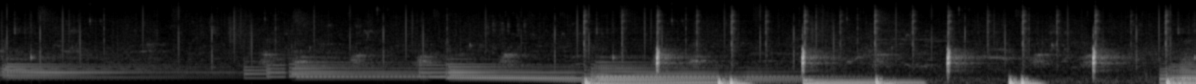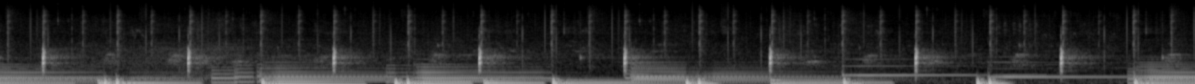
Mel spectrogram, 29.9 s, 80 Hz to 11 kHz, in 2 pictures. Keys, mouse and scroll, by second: 0.7 right click, 1.1 scroll up 1, 1.2 right click, 1.8 click, 5.1 click, 5.6 scroll down 1, 5.7 scroll up 1, 6.0 click, 6.3 middle click, 6.6 click, 6.8 scroll down 1, 7.1 scroll up 1, 7.2 right click, 7.5 scroll down 1, 7.7 scroll up 1, 7.8 right click, 8.4 right click, 8.7-9.3 scroll up 1, 9.3 click, 10.2 right click, 10.6 scroll up 1, 10.9 right click, 11.2-11.5 scroll up 1, 11.5-15.1 drag, 15.3-15.6 scroll down 1, 15.6 right click, 16.4-17.0 scroll up 1, 17.0-18.1 drag, 18.4-18.7 scroll down 1, 18.7 scroll up 1, 18.8 right click, 19.4 click, 24.1 click, 24.9 scroll up 1, 25.0 click, 26.9 click, 28.8-29.2 scroll up 1, 29.2-29.8 drag.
